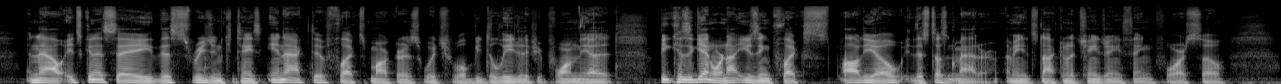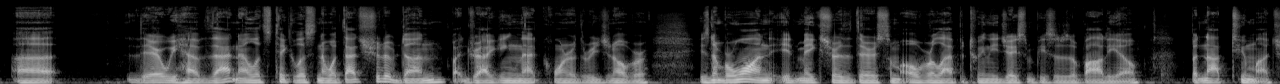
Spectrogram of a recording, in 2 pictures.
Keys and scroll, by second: 12.0 super+Left, 18.6 super+Right, 25.2 super+Right.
